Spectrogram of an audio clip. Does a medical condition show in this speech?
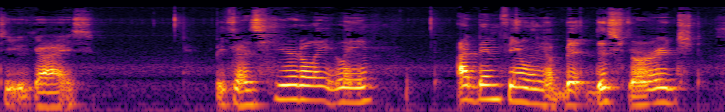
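Yes: cerebral palsy, mild.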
